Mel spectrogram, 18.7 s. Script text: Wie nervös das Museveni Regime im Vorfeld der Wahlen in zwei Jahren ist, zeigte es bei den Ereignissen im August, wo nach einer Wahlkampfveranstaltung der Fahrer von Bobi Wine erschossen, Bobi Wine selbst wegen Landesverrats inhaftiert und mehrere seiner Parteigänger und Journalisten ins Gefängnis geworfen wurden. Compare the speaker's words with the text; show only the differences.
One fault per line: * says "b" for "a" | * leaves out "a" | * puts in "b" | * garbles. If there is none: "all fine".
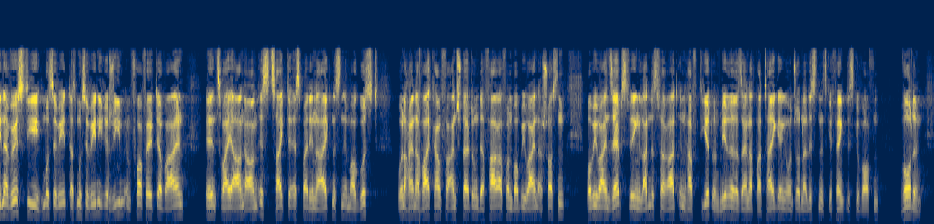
* puts in "Jahren"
